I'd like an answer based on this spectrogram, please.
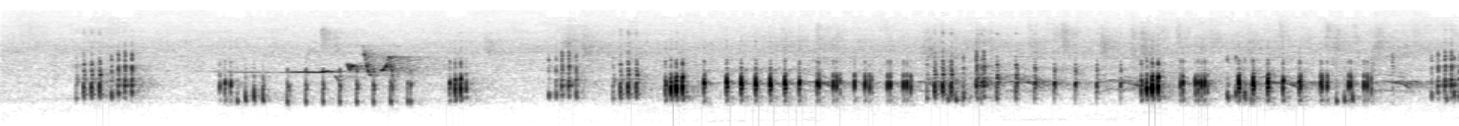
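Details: Unseen forest green tree frogs in a dense chorus, long trains of fast rattling pulses overlapping almost continuously, with a few separate short croak bursts between.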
